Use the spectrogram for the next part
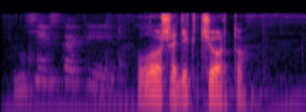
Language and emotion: Russian, angry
